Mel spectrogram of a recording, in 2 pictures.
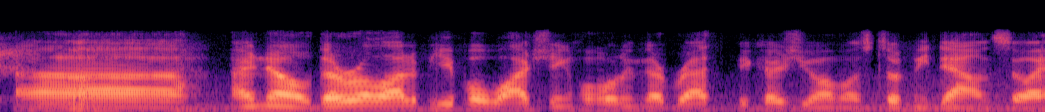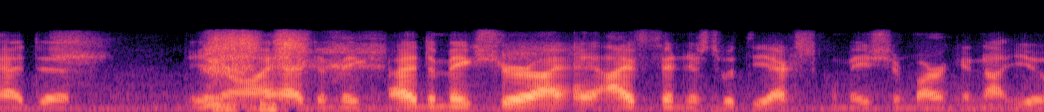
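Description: Talking at a fairly quick pace, a man has an unremarkable speaking voice pitched in the medium range. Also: fairly even intonation. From Pittsburgh, Pennsylvania. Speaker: wrestling coach. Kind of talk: casual interview.

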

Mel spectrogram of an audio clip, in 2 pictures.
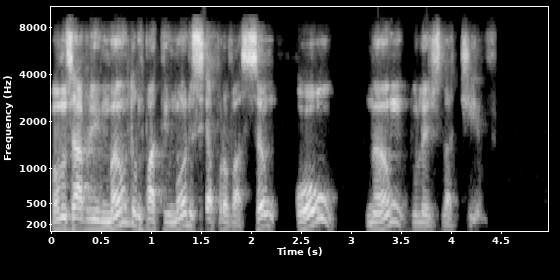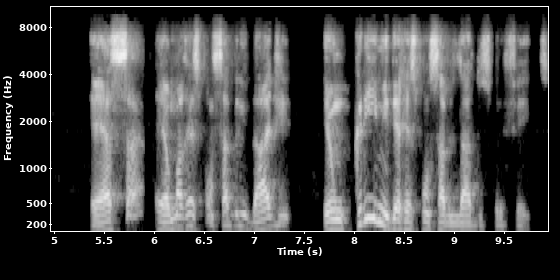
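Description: At a moderate pace, a man with a dark, mellow tone and medium pitch makes very wide pitch swings. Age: 60s. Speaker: mayor and former state deputy. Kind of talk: panel debate.

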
